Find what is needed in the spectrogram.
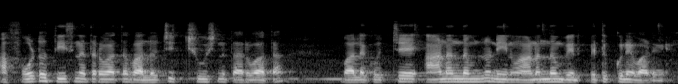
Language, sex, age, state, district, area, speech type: Telugu, male, 18-30, Telangana, Karimnagar, rural, spontaneous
